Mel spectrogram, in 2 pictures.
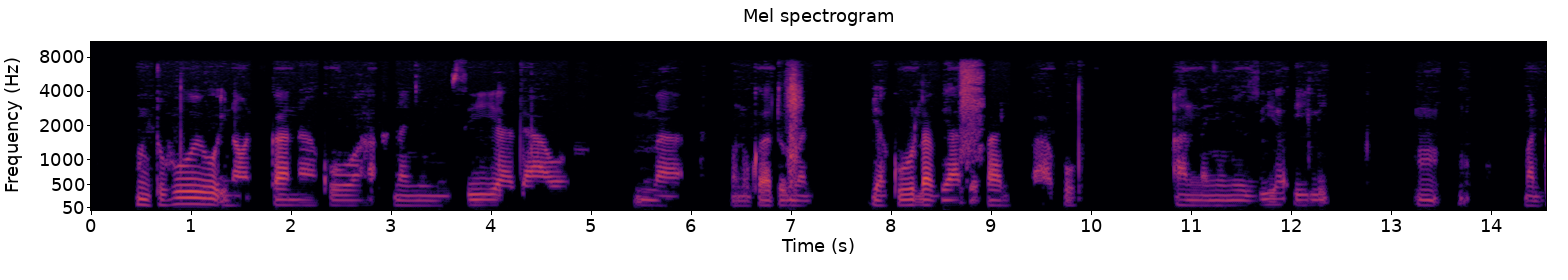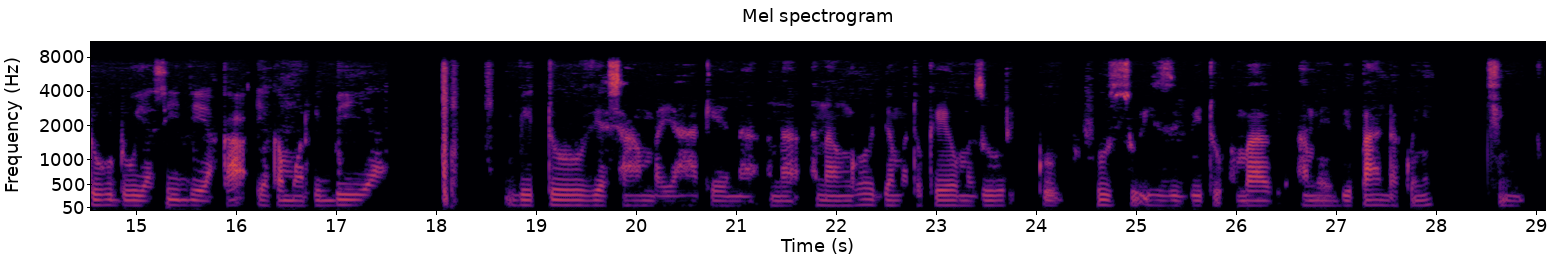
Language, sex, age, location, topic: Swahili, female, 36-49, Nakuru, health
